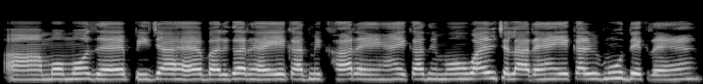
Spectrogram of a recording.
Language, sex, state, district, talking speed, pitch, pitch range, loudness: Hindi, female, Bihar, Sitamarhi, 205 wpm, 240 Hz, 235-250 Hz, -14 LUFS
